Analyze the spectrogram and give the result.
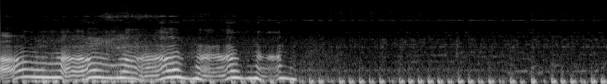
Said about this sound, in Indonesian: Ada nangisnya ya, gigi primernya ini masalahnya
